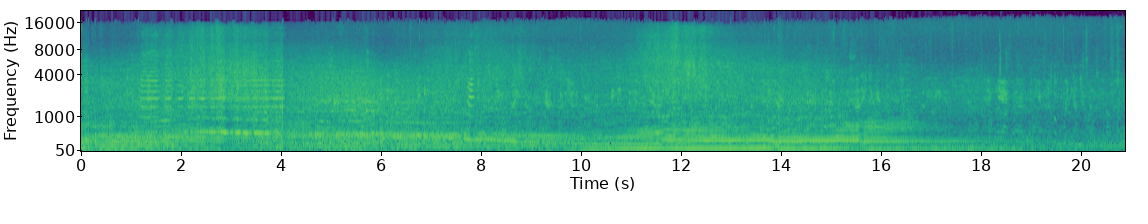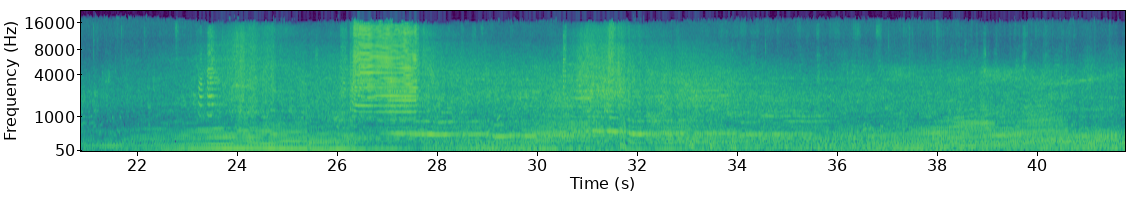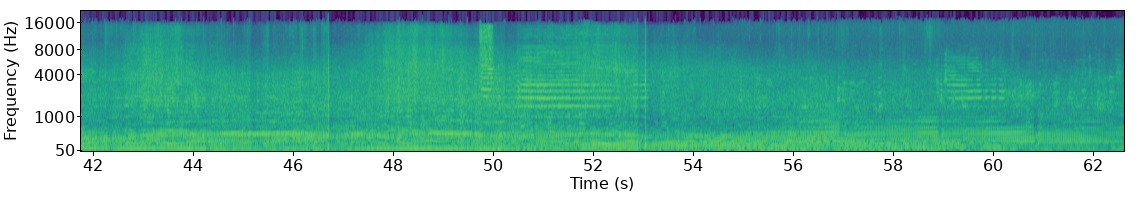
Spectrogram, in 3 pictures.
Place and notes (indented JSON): {
  "title": "Brands Hatch Circuits Ltd, Brands Hatch Road, Fawkham, Longfield, United Kingdom - World Superbikes 2000 ... Superpole ...",
  "date": "2000-08-05 16:00:00",
  "description": "World Superbikes 2000 ... Superpole ... part one ... one point stereo mic to minidisk ...",
  "latitude": "51.36",
  "longitude": "0.26",
  "altitude": "139",
  "timezone": "GMT+1"
}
